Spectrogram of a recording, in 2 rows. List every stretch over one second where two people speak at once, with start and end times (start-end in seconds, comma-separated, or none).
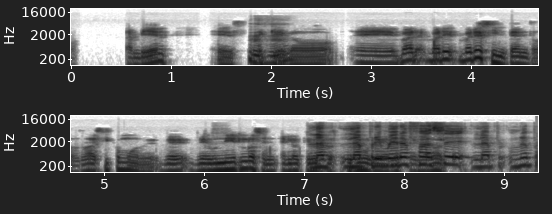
7.0-8.6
